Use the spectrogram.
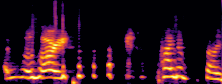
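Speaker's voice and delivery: half-laugh a fake apology. Real, not acted.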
